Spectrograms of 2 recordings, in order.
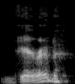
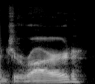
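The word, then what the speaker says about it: Garrard: It is pronounced Gared, not uh, Gerard or or Gerard as it may look to be spelled.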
